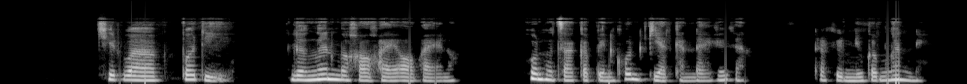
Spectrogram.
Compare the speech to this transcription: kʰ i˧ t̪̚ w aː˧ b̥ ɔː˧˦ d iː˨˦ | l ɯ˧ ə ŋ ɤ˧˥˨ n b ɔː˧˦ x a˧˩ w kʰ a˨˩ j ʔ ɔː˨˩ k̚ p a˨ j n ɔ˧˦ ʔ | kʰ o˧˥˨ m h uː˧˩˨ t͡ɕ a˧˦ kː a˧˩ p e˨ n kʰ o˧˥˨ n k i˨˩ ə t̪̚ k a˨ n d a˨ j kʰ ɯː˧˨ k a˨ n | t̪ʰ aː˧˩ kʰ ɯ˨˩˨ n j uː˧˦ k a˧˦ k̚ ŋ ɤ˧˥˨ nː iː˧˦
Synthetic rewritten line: kʰ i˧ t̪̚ w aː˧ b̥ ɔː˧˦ d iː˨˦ | l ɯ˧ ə ŋ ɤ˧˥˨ n b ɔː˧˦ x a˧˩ w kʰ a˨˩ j ʔ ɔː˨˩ k̚ p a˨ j n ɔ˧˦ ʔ | kʰ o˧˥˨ n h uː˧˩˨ t͡ɕ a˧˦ kː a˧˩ p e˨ n kʰ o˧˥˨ n k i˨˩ ə t̪̚ k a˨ n d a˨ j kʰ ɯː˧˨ k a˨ n | t̪ʰ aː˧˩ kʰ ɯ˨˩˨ n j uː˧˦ k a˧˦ p̚ ŋ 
